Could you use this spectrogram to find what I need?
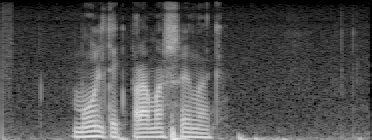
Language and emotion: Russian, neutral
